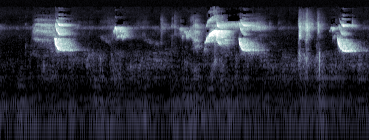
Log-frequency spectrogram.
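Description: A bird calling: short, sharp notes that slide down in pitch, repeated several times with gaps between them, the loudest about four seconds in.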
